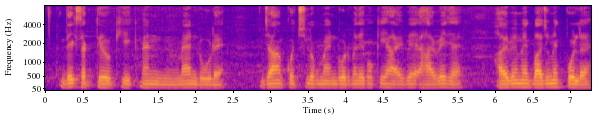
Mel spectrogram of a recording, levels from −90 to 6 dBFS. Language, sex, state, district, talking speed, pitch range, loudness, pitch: Hindi, male, Madhya Pradesh, Katni, 215 wpm, 110-120 Hz, -19 LUFS, 115 Hz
